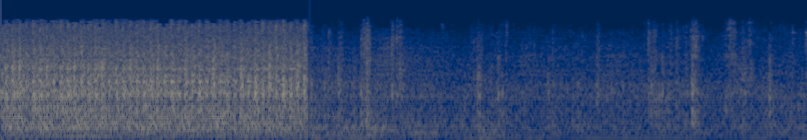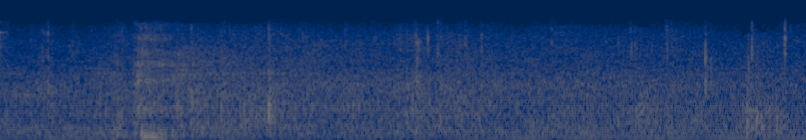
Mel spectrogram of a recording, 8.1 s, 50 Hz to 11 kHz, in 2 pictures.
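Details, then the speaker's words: 2006 Nissan X-Trail 2.2 L diesel, cold start before a Snake Oil additive is added; a brief start-up roar, then a quiet, slightly shaky idle that the owner calls normal for an engine not yet warm: normal cold diesel idle. "okay so now you can hear how the Moodle runs it's a little bit shaky but it's normal because it's not where it's here"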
